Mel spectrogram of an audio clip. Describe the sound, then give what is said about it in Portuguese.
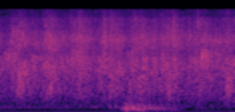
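A church audience applauds for its team and pastors going to serve in Sarasota: dense, steady clapping from many hands forms a continuous crackling wash that holds at an even, moderately loud level for the whole couple of seconds, with no voice standing out. “Vamos aplaudir Jesus pela vida deles nessa hora?”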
